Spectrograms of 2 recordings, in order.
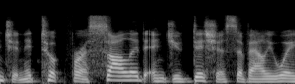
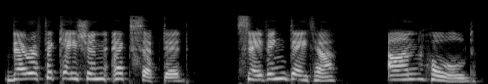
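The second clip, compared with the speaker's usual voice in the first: higher machine voice; computer voice; 6 semitones higher than usual. Acted. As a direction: answer like a computer. Computer replies.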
